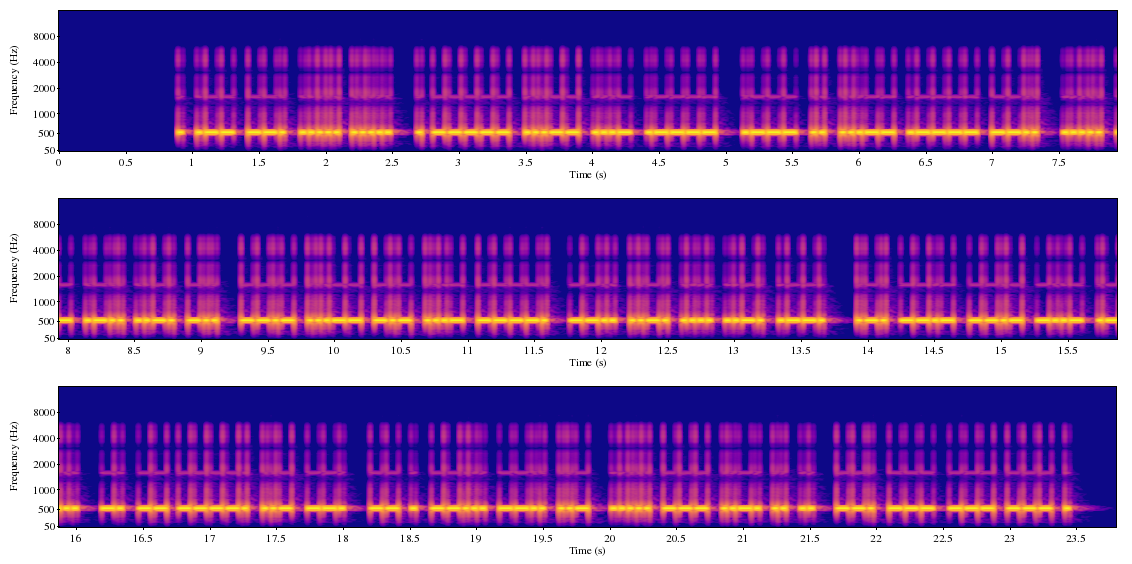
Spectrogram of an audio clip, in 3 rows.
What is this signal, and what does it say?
Morse code, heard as a keyed tone, hand-sent with a paddle, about 38 wpm, 520 Hz. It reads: EWG55 E03V1 JI31Z 5TLFD Q3KV9 ZFHFP RQQXL NM9UG ME7ZU 5OFII GOOOE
